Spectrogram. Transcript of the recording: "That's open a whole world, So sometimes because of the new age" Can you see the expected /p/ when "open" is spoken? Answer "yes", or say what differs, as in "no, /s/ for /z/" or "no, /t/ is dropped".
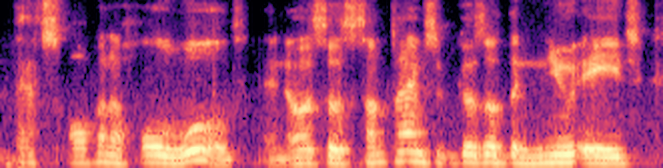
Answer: no, /f/ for /p/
